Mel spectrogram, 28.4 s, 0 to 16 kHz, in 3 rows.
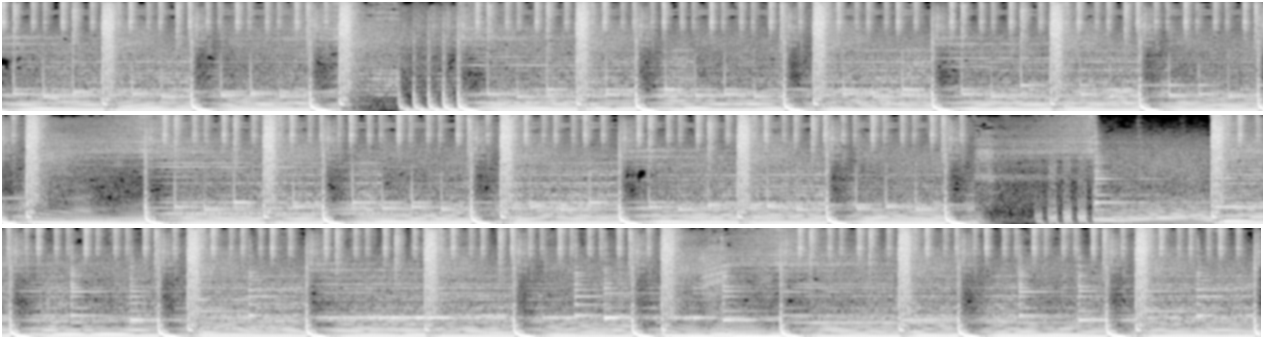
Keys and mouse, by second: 12.0 middle click, 22.4 middle click.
